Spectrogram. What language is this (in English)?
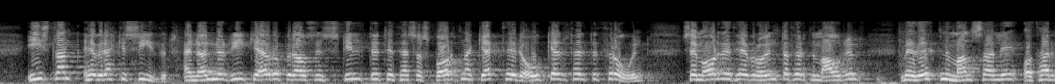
Icelandic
